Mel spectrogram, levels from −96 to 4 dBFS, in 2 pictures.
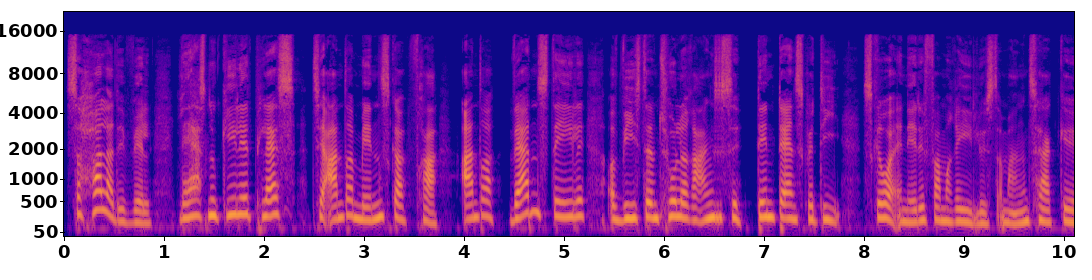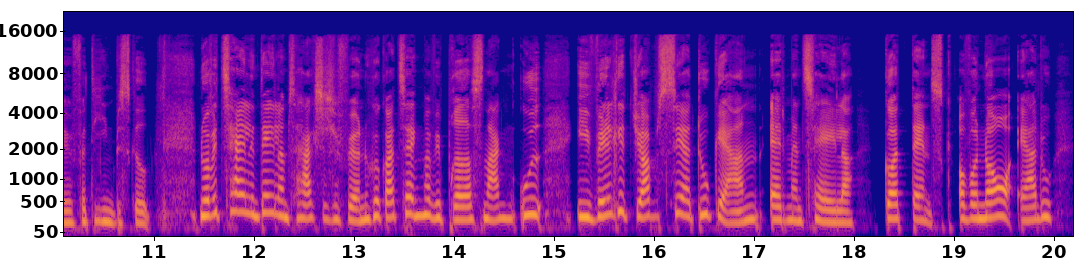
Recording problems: none

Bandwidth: 15 kHz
